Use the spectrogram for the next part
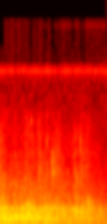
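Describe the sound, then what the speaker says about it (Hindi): Audience applause at a spiritual discourse gathering in Baramati, a dense wash of clapping filling the short moment at steady loudness with no voices over it. "ताली बजा दो जरा"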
